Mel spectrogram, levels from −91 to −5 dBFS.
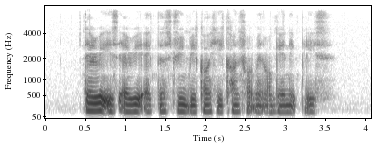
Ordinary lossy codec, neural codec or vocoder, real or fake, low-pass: none; none; real; 7.2 kHz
